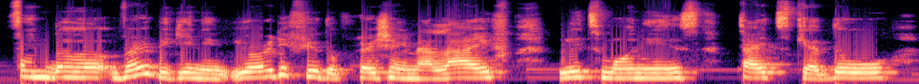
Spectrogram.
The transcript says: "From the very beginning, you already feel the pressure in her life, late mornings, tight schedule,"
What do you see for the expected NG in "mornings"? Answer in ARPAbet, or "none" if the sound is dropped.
none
